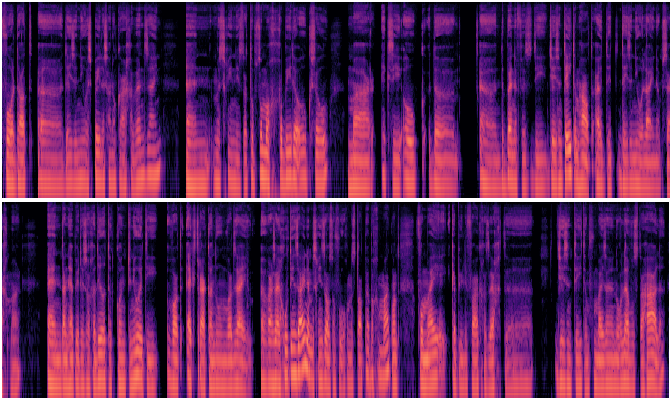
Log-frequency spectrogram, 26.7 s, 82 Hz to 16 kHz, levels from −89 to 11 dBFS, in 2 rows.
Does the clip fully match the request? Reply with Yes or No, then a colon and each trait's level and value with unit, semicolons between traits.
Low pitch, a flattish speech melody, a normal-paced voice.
Yes: low, 125 Hz; narrow, 1.9 semitones; average, 190 wpm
